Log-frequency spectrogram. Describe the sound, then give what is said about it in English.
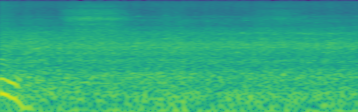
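A freight train rumbles past, a steady, dense low roar of rolling wagons that fills the whole clip, with a brief descending tone at the very start. “Sorry, there's a freight train going past.”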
